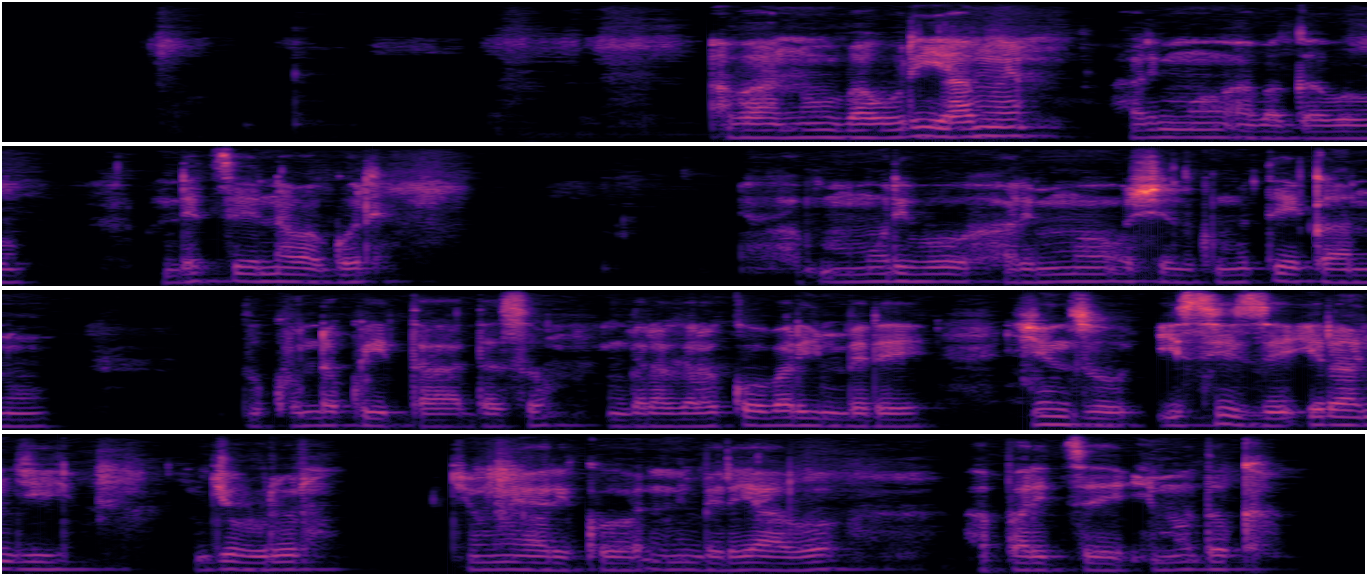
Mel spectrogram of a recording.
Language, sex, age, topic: Kinyarwanda, male, 25-35, health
